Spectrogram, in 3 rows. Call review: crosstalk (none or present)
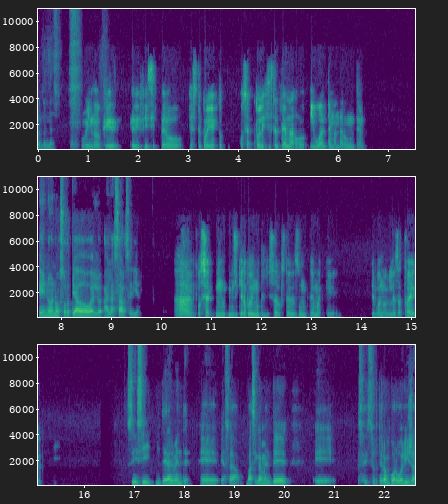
none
